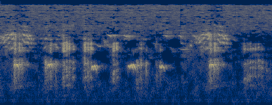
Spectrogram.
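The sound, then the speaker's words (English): Northern pintail ducks (koloa mapu in Hawaiian) calling in a steady series of about eight short, reedy bursts, some rising into brief whistled notes, fairly loud with no one talking. “In Hawaiian, koloa means duck, and mapu means windblown, or wafted in with the wind, perhaps because they would regularly show up in Hawaii with the trade winds every August, making their very duck-like calls.”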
